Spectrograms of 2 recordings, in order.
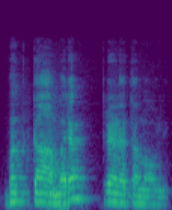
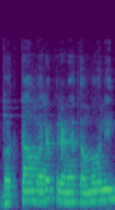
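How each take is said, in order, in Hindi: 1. संयुक्त अक्षर से पहले एक छोटा विराम आता है। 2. यह वाक्यांश बिना रुके बोला जाता है। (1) "यहाँ पे पॉज बनता है" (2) "सलंग बोलेंगे"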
